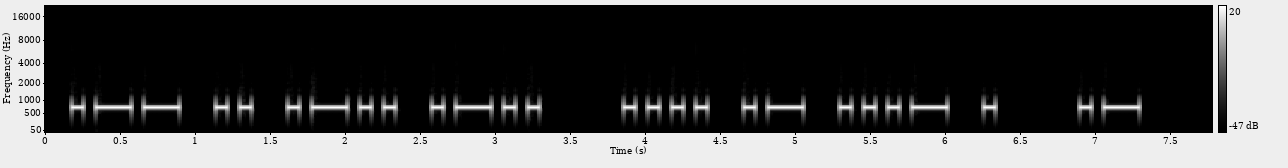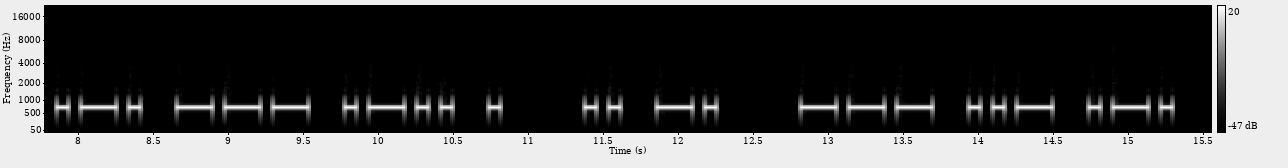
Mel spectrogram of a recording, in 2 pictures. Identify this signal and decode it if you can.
Morse code, heard as a keyed tone, about 15 wpm, 700 Hz. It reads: WILL HAVE A ROLE IN OUR
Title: Sentences from Top 1000 Words - Review Part 6 - 15wpm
